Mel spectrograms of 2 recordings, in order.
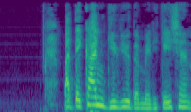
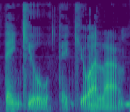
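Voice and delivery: whispered thanks; 9 dB quieter than usual. Retold or imitated. Patient's tearful whispered thanks.

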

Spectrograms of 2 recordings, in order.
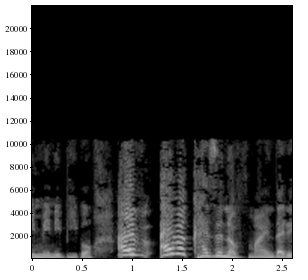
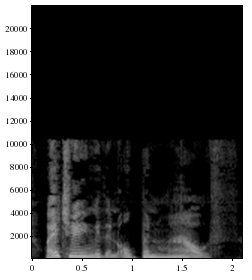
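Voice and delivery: normal talking voice

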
